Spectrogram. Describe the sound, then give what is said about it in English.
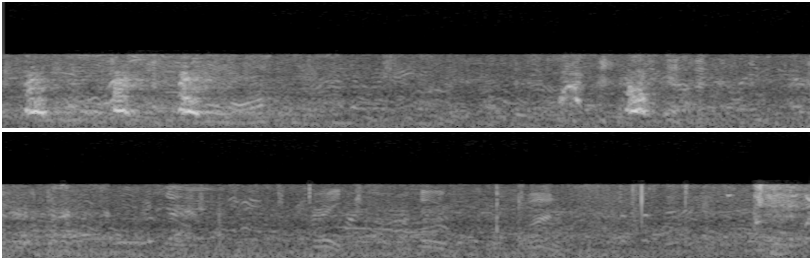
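Dogs bark excitedly at a gathering flash mob of a few hundred people on a mall, a quick burst of three sharp barks followed by another a few seconds later, over a steady murmur of people talking in the background. “Dogs are all excited.”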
